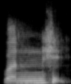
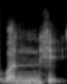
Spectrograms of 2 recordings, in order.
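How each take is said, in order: No difference in how they are said.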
